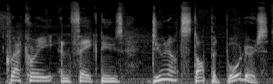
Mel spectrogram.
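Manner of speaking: ordinary delivery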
